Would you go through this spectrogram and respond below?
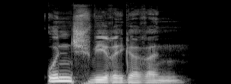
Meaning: inflection of unschwierig: 1. strong genitive masculine/neuter singular comparative degree 2. weak/mixed genitive/dative all-gender singular comparative degree
- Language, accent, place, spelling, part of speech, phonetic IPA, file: German, Germany, Berlin, unschwierigeren, adjective, [ˈʊnˌʃviːʁɪɡəʁən], De-unschwierigeren.ogg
